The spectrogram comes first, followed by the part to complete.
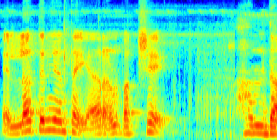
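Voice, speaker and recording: A woman voicing a lovesick, anxious young man in a storybook tale, speaking softly and tearfully. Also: on the low side, animated, moderate pace, lightly acted. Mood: sorrowful. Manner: soft, quiet and tearful.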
